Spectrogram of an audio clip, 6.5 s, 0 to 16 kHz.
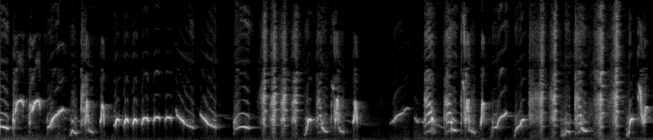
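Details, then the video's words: A bushlark sings a fast, varied run of whistled slurs, rising and falling notes, and sharp chirps with scratchy bursts, broken by one brief pause. "burung ini memiliki 1001 suara asli"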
